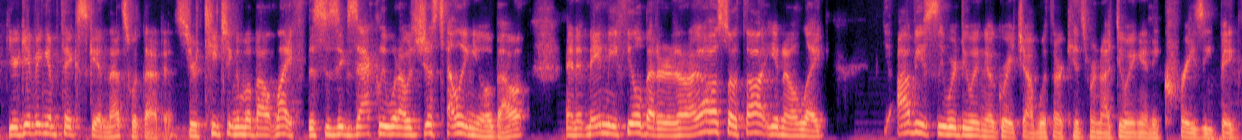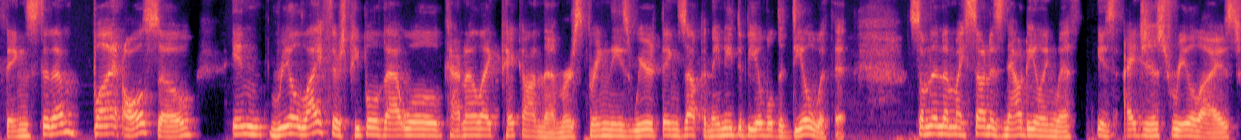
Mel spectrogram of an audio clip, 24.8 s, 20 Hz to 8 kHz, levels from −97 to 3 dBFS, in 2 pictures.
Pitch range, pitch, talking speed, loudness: 115-160 Hz, 135 Hz, 235 wpm, -17 LUFS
